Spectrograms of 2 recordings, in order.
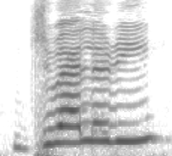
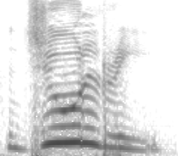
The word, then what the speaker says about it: jewelry: Many people speak it as jewelry or something else, but its correct pronunciation is jewelry.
